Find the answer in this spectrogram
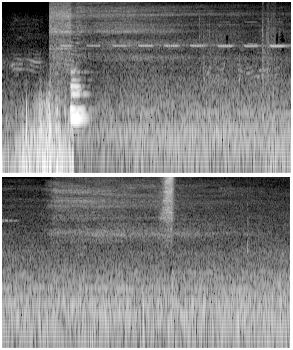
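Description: Train rumbling, ending in a short horn toot about a second and a half in, the loudest moment. A high beep then repeats about twice a second for roughly four seconds, and a short sharp hiss comes near the end.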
